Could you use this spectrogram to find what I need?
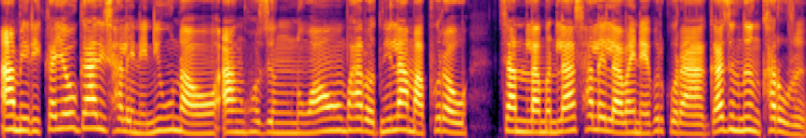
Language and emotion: Bodo, disgusted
